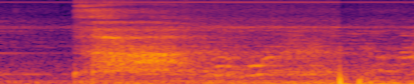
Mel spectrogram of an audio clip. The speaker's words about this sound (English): There's that breathing.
